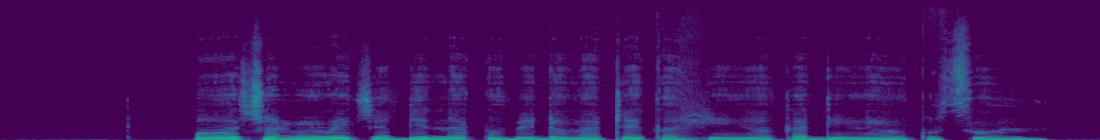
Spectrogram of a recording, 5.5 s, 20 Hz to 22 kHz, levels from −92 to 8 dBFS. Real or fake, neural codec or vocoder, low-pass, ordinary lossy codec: fake; codec, 44.1 kHz, 1.7 kbps, Pupu-Codec; none; none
